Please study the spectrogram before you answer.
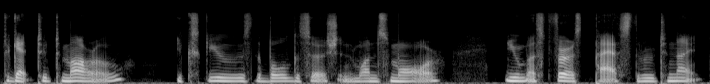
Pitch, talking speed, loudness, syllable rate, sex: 155 Hz, 150 wpm, -20 LUFS, 2.7 syllables/s, female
